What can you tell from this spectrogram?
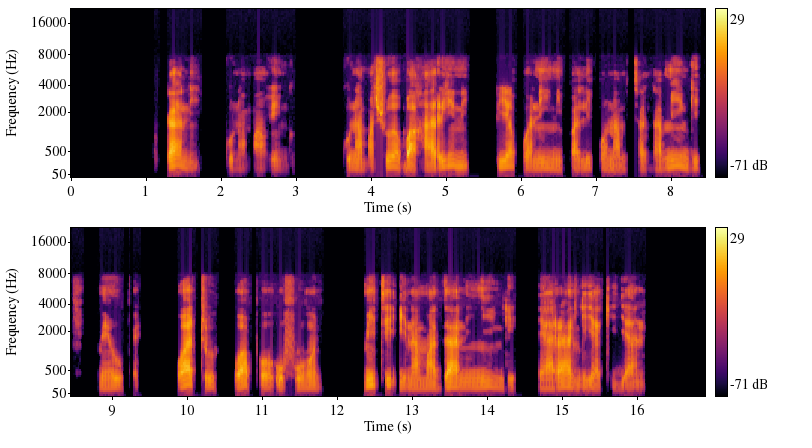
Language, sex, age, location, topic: Swahili, male, 18-24, Mombasa, government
